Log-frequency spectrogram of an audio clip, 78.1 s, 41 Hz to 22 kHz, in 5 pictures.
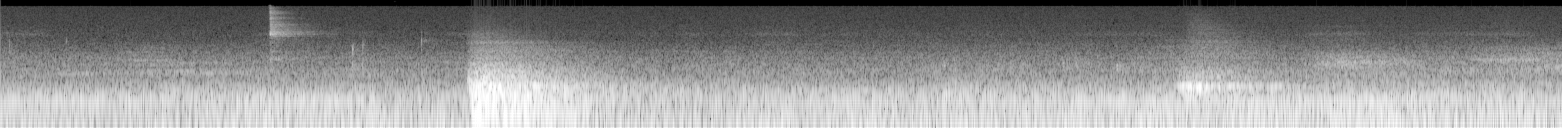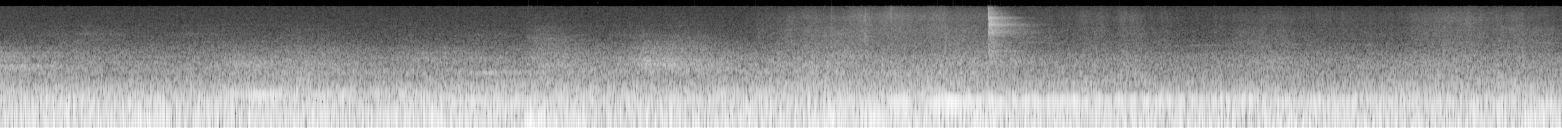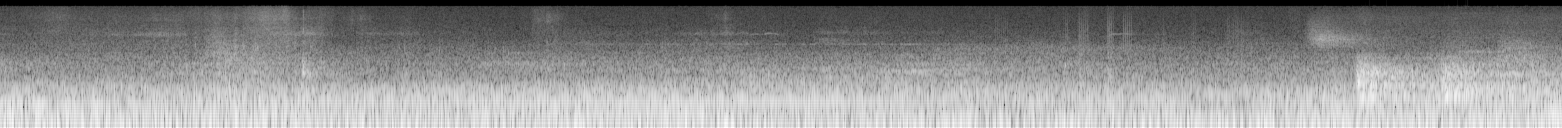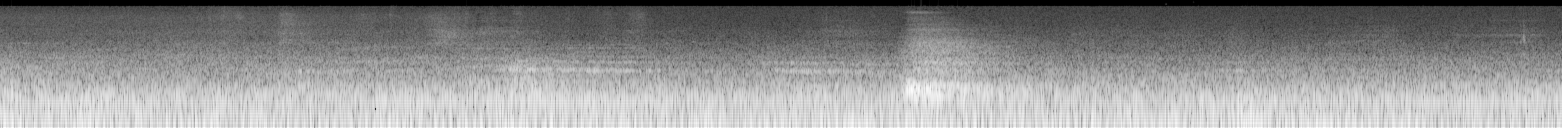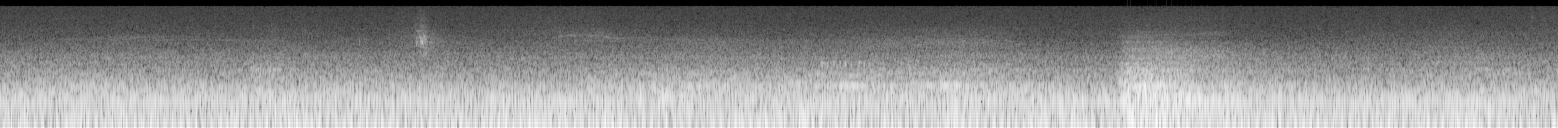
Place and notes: Av Wallace Simonsen - Nova Petrópolis, São Bernardo do Campo - SP, 09771-120, Brasil - Building ladder
This is a building ladder recorded at the second floor of a 25 floor building. It was recorded by a Tascam DR-05.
